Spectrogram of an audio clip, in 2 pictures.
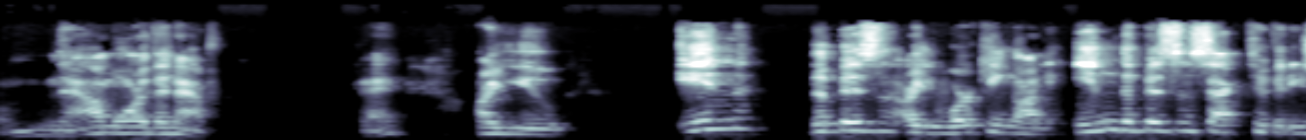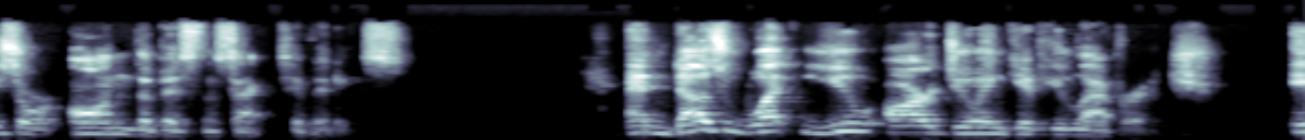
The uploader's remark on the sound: Listen to this replay of the LIVE webinar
